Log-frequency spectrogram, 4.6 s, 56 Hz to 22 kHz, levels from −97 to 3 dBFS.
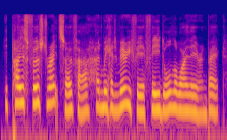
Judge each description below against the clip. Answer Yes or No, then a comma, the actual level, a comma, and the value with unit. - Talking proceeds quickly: Yes, fast, 235 wpm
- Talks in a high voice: Yes, high, 210 Hz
